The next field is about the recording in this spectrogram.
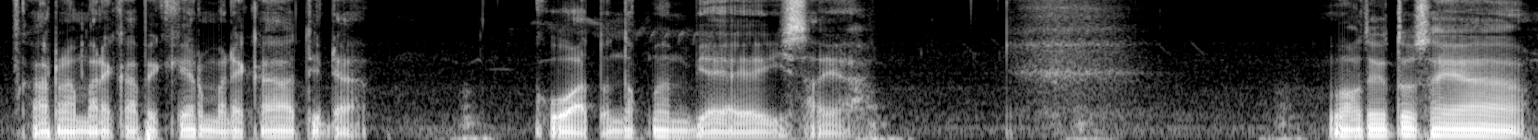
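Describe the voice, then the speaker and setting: An actor with an Indonesian accent playing a calm, teasing and tender mafia boss in an intimate ASMR roleplay, speaking softly and slowly with pauses. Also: male voice, full character voice. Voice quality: very deep, creaky voice.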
